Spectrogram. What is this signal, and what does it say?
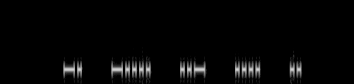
Morse code, heard as a keyed tone, about 36 wpm, spaced as for 20 wpm, 700 Hz. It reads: N6UHI
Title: USA Call Signs - 5 Characters - 3x Character Spacing - 35wpm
